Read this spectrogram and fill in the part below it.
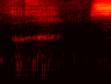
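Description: A voice softly imitates groundhogs snoring in their den, a few faint, low, breathy snore sounds in quick succession, followed by a brief hiss.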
